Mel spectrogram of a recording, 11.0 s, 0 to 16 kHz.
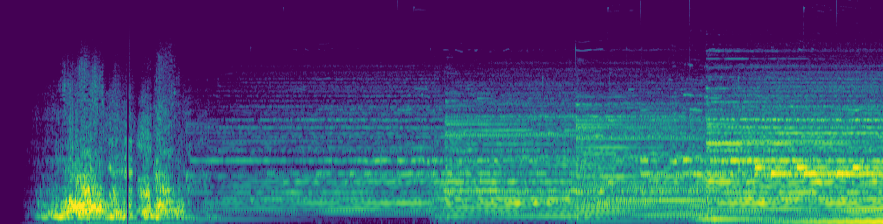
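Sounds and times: lion roaring: 0.4s - 2.6s.

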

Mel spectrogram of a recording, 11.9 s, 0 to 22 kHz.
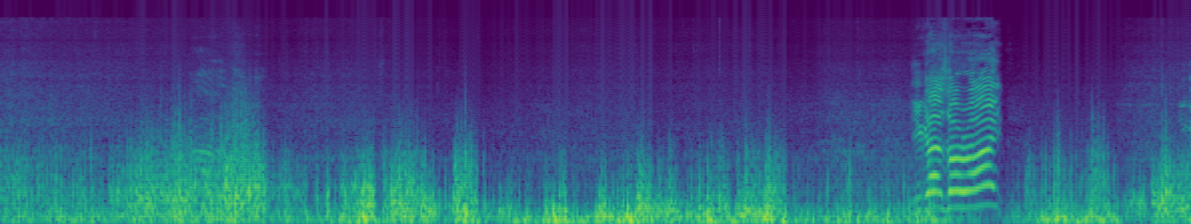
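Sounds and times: gusty wind on microphone: 0.0s - 11.9s.

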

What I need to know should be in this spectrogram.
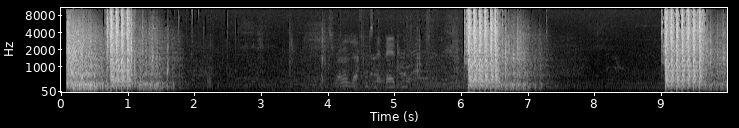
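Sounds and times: machine gun firing bursts: 0.1s - 1.7s, 6.0s - 7.2s, 9.0s - 10.0s.

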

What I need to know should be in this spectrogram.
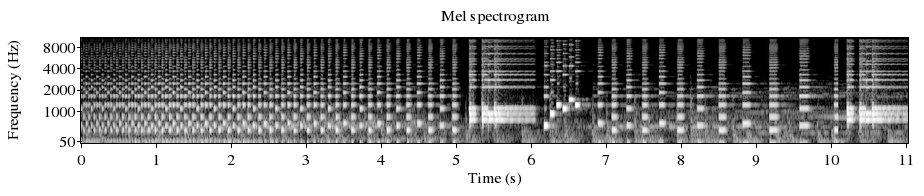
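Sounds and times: synth keyboard notes ticking: 0.0s - 11.0s.

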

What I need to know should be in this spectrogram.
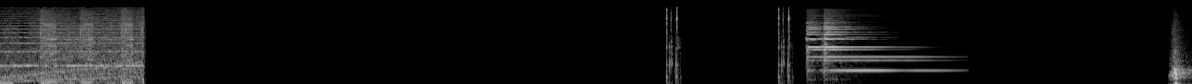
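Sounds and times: bell-like notification ding: 8.1s - 9.7s.

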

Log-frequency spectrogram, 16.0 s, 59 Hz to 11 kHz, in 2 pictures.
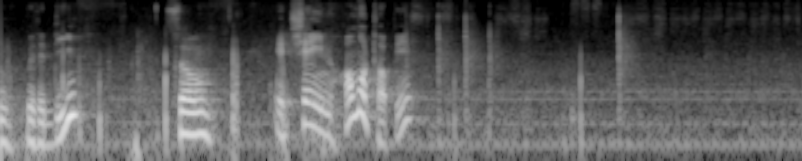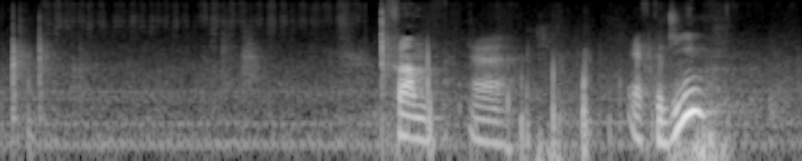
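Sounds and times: faint room hum: 0.0s - 16.0s
writing scratches and taps on board: 4.3s - 11.0s.

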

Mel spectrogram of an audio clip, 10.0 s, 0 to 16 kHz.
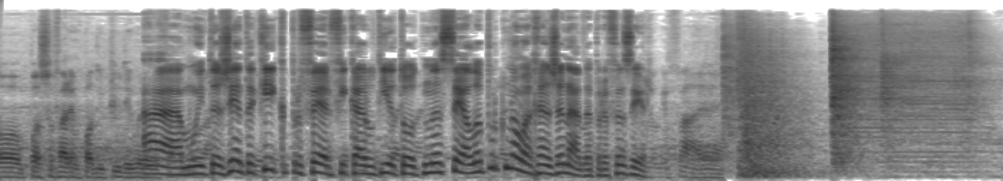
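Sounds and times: heavy metal door slamming: 7.3s - 8.7s.

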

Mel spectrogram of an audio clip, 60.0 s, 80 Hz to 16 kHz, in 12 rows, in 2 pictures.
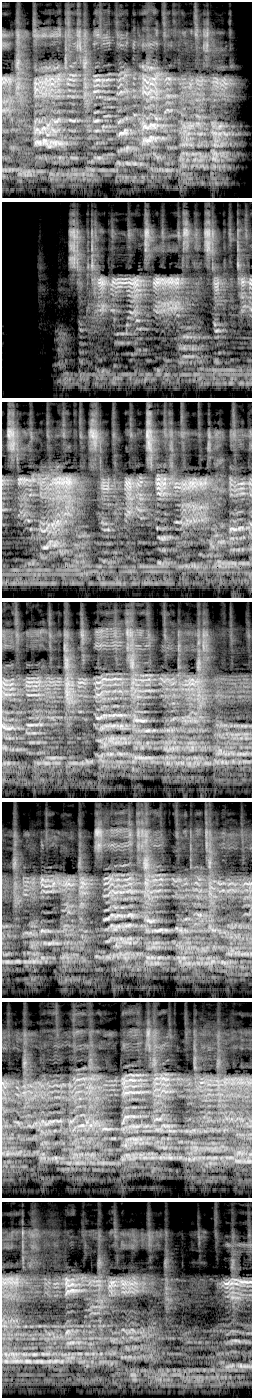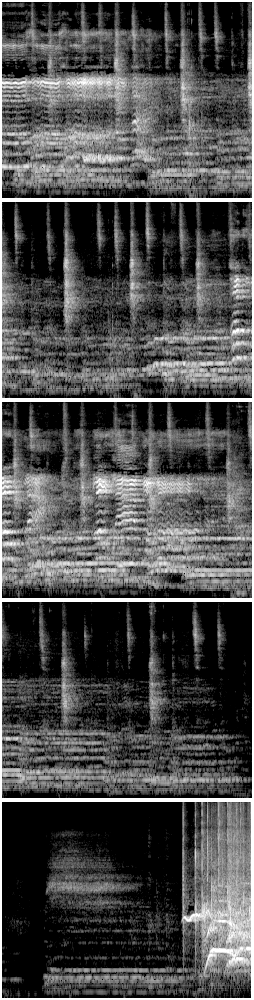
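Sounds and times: women singing backing harmonies: 0.0s - 5.0s, 5.7s - 59.9s.

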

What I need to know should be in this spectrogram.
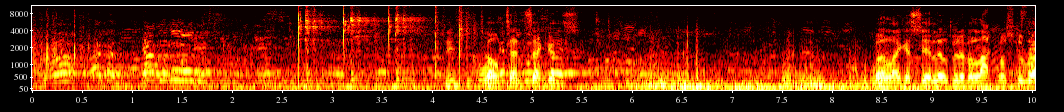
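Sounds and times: crowd noise: 0.0s - 10.0s
sharp metallic knocks: 2.6s - 4.4s.

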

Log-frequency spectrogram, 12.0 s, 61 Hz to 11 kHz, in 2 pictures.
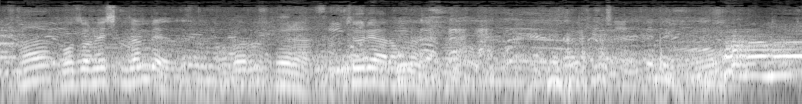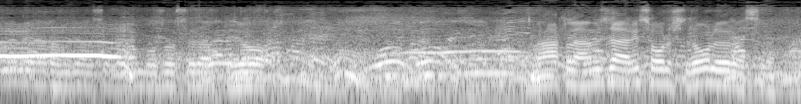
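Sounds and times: crowd chatter: 0.0s - 12.0s
cow mooing: 5.4s - 7.0s.

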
